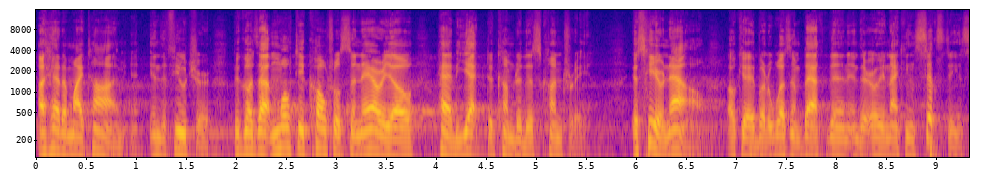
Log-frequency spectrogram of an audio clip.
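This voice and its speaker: An ordinary speaking voice from a man, lively in intonation, at a fairly quick pace. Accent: American. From USA, raised partly abroad as embassy child. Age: 60s. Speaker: musician and speaker. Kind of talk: public talk.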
